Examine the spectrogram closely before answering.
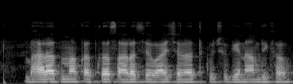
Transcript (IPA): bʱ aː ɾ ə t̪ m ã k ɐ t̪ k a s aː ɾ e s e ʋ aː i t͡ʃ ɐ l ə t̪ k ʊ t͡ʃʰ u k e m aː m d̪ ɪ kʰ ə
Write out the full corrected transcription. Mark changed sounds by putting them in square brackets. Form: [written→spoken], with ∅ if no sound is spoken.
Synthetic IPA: bʱ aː ɾ ə t̪ m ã k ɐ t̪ k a s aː ɾ [e→a] s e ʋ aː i t͡ʃ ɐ l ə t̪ k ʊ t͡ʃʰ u k e [m→n] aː m d̪ ɪ kʰ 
